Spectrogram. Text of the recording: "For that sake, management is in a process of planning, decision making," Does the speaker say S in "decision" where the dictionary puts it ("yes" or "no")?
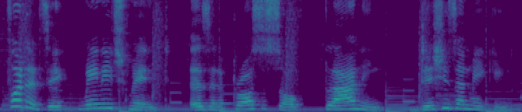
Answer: no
